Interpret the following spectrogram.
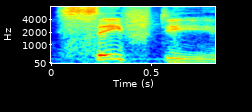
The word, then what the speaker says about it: safety: one right here is safety so the E is going to be silent okay we'll go from that F to the Ty safety safety very nice and our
